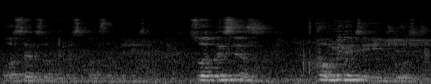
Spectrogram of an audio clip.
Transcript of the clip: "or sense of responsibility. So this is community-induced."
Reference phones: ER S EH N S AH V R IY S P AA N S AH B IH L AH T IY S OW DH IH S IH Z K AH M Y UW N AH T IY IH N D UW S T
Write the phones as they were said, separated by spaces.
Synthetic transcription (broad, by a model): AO S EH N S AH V R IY S P AA N S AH B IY L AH T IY S OW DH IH S IH Z K AH M Y UW N AH T IY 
